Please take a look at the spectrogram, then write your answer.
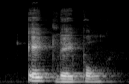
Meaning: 1. tablespoon (spoon, used for eating food) 2. tablespoon (unit of measure = 15 milliliters)
- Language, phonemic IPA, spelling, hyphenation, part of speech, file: Dutch, /ˈeːtˌleː.pəl/, eetlepel, eet‧le‧pel, noun, Nl-eetlepel.ogg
